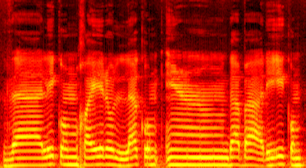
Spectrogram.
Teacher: جب بھی نون ساکن یا نون تنوین کے بعد حرف تا، سا، جیم، دال، زا، ذ، سین، شین، صاد، ضاد، طا، ظا، ف، قاف، کیف، یہ حرف آ جائیں تو ہم نے نون کی آواز کو واضح نہیں کرنا، نون کی آواز کو ہم نے ناک میں چھپا کے پڑھنا ہے۔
